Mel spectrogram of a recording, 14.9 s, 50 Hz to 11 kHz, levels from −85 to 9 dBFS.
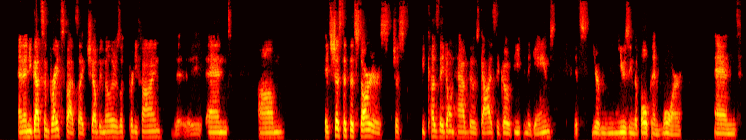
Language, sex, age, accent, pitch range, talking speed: English, male, 20-39, American, 110-135 Hz, 160 wpm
